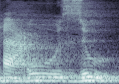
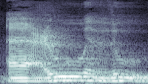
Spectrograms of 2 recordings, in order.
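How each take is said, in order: First: The middle consonant is a buzzing z sound. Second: The middle consonant is a soft th sound. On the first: The speaker calls it wrong. "Misalnya zai" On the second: The speaker calls it right. "baca dengan dal sempurna"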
